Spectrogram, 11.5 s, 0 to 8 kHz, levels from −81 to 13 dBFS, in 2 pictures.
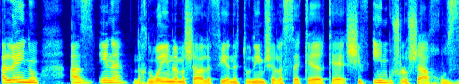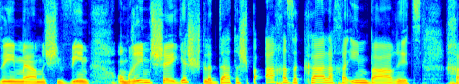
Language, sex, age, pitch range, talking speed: Hebrew, male, 30-49, 115-165 Hz, 105 wpm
